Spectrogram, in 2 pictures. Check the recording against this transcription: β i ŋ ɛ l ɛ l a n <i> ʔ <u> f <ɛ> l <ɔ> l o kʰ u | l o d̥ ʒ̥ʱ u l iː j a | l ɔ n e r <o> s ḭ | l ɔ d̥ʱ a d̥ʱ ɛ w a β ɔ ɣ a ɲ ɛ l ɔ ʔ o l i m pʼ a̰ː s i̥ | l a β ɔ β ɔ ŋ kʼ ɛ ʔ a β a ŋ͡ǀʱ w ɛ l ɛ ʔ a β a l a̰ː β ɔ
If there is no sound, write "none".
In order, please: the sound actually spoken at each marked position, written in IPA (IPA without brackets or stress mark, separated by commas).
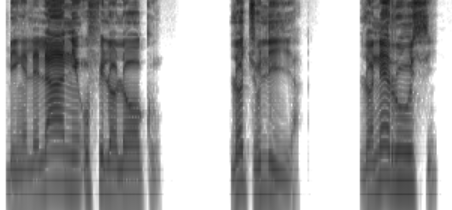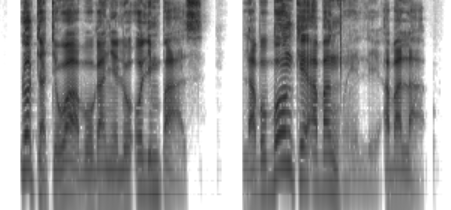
i, u, i, ɔ, u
